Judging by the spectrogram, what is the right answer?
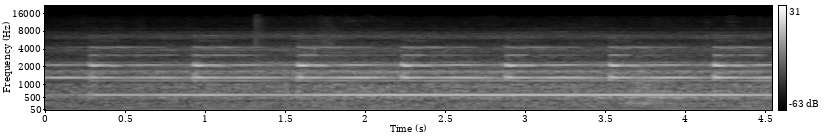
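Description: Steam locomotive bell ringing steadily, struck about one and a half times a second, played back through the onboard speaker of an MTH Proto-Sound 3.0 G-scale Union Pacific Big Boy model.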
